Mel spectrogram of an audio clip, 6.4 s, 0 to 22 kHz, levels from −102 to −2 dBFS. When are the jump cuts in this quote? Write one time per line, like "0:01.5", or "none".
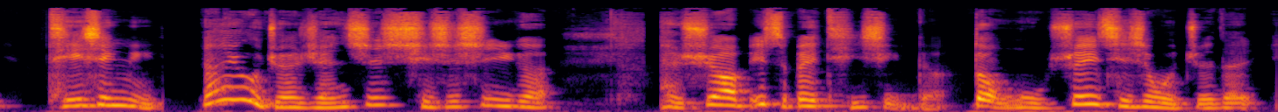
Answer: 0:03.2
